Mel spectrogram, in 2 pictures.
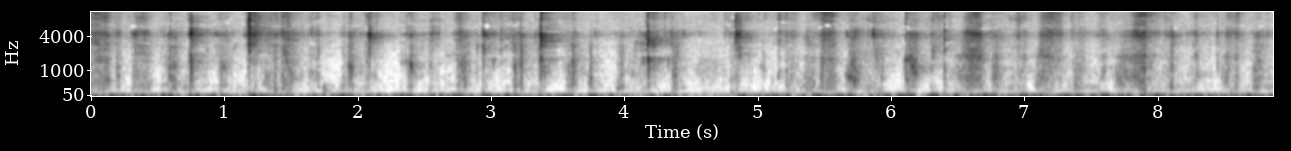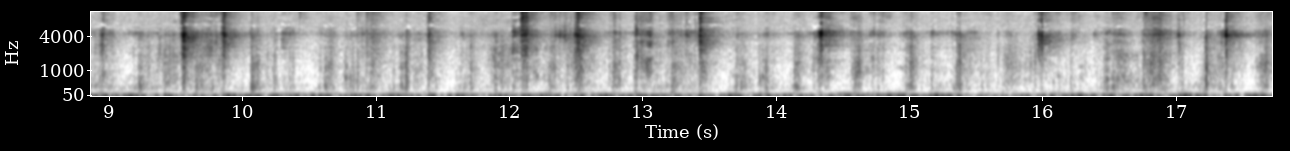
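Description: A person chewing and biting mouthfuls of stir-fried dried long beans with cured pork, a steady, irregular run of many small clicks and smacks of the mouth and food.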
